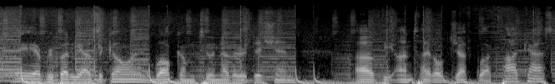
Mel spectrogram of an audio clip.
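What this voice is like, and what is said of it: Sick, strained speaking voice. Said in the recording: “you'll have to excuse my voice again. I'm still getting over some sort of an illness”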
